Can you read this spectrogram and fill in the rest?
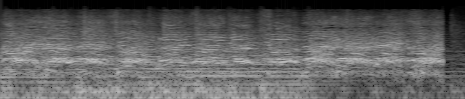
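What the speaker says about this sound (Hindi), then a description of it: "कट्टरपंथियों ने हिंदुओं पर हमला करने के लिए भड़काऊ नारे लगाए।" An agitated crowd shouts slogans in unison, a dense roar of many voices chanting continuously and loudly before cutting off abruptly at the end.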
